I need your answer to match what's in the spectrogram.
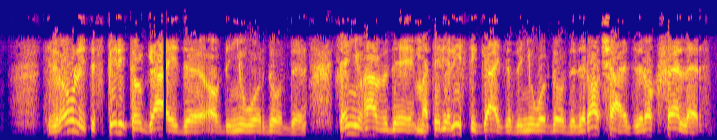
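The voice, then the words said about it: Thick Italian accent. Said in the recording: “he has a thick Italian accent, so you have to pay close attention to what he says”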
